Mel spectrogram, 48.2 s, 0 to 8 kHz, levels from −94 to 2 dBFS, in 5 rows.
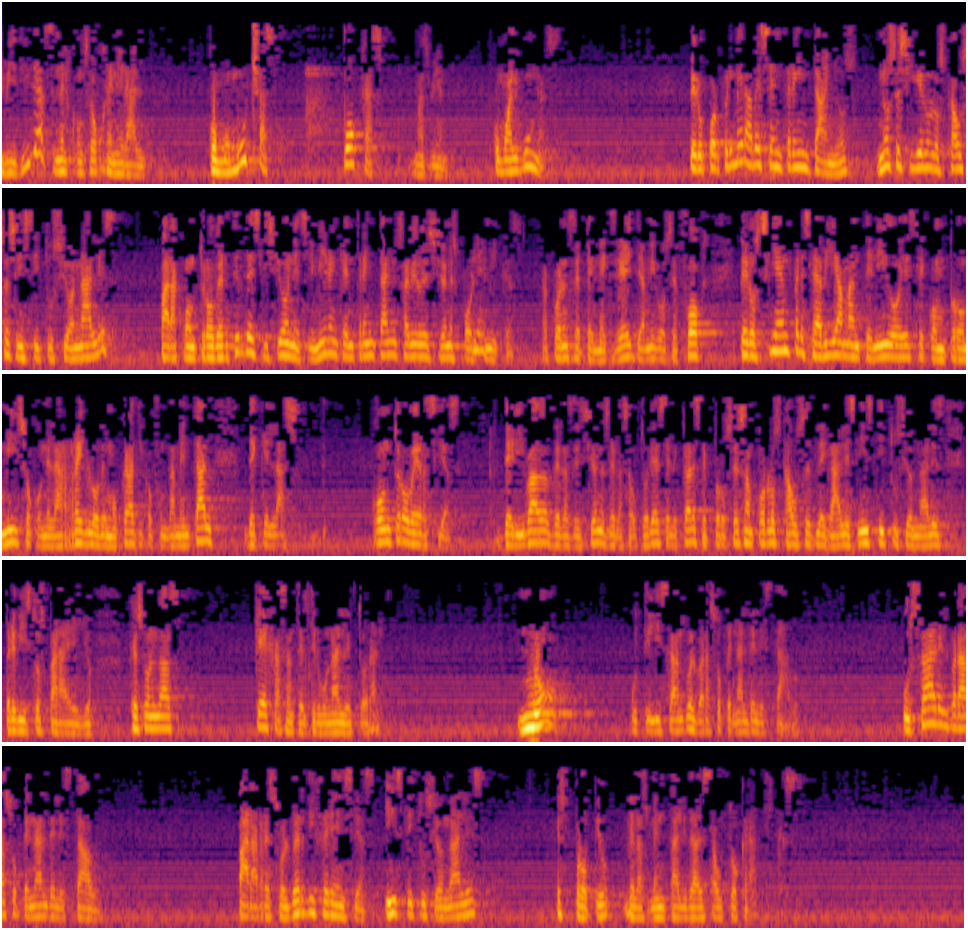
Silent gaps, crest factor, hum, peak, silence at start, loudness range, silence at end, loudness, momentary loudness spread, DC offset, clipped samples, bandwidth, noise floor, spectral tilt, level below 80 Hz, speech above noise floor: none; 20 dB; 60 Hz at -45 dBFS; 0 dBFS; 0 s; 6 LU; 0 s; -21 LUFS; 16 LU; under 0.1%; under 0.1%; 5.8 kHz; -42 dBFS; -11.5 dB/octave; -48 dBFS; 22 dB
